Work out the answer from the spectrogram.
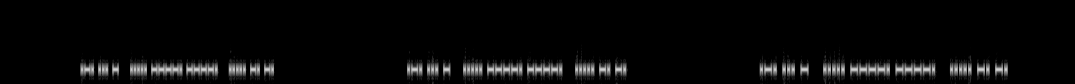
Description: Morse code, heard as a keyed tone, about 58 wpm, 700 Hz. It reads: RST 599 5NN RST 599 5NN RST 599 5NN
